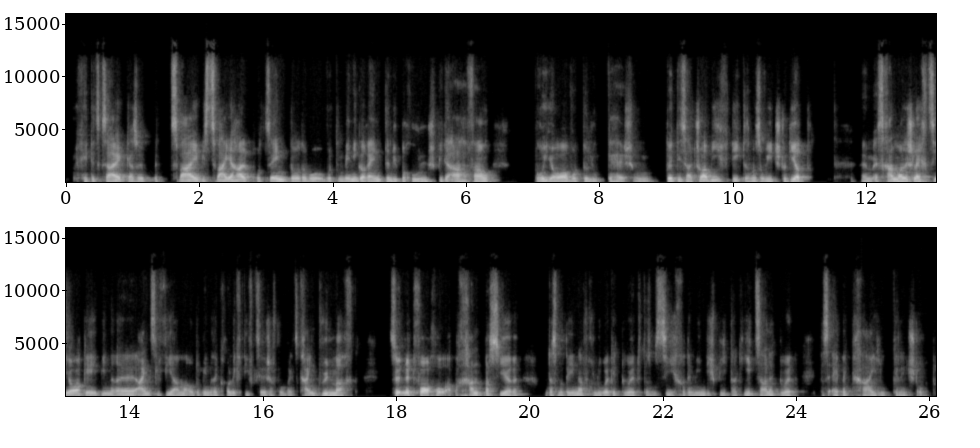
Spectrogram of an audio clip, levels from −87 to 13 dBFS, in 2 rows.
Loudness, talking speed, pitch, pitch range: -20 LUFS, 200 wpm, 105 Hz, 95-110 Hz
